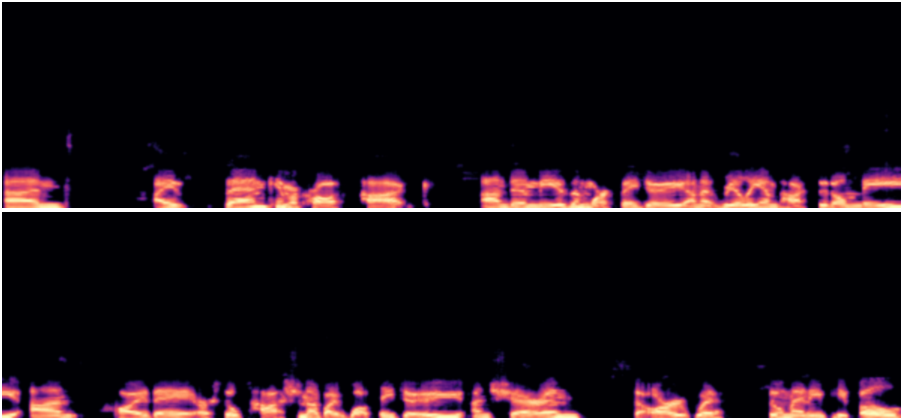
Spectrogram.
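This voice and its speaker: Speaking with a Northern Irish accent, a woman keeps a moderate pace, very even loudness, a fairly high pitch, and fairly even intonation. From Northern Ireland. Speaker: art workshop facilitator. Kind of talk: workshop introduction.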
